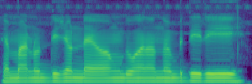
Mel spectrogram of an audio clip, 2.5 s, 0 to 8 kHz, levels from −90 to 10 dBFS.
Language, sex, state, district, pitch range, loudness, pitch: Chakma, male, Tripura, Dhalai, 120-125 Hz, -14 LUFS, 120 Hz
